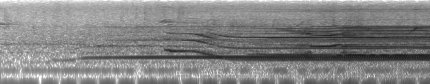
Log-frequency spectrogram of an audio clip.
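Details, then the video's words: Several wolves howling together, voices rising one after another into sustained overlapping tones that build louder, over a faint low rhythmic thumping. "Amazing Wolf Howl Compilation | Wolf Pack"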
